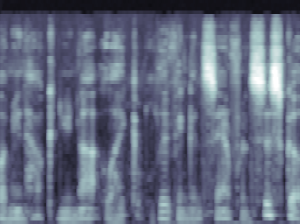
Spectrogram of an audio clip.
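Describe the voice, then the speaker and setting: A man with an American accent speaks at a moderate pace. Vocal fry runs through his voice. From north central Pennsylvania. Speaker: dance caller and dance historian. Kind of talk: casual interview chat. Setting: at his home.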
